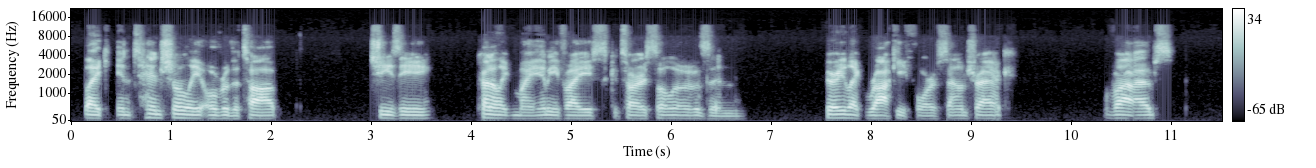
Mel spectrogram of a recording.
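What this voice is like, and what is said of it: Slightly hoarse, strained voice. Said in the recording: “I'm losing my voice a little bit”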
